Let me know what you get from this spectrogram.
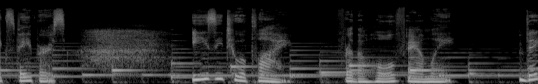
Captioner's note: exhales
